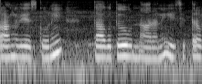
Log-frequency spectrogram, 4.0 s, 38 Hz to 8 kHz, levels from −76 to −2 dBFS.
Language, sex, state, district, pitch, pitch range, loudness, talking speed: Telugu, female, Andhra Pradesh, Sri Satya Sai, 210 Hz, 205-220 Hz, -16 LUFS, 90 wpm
